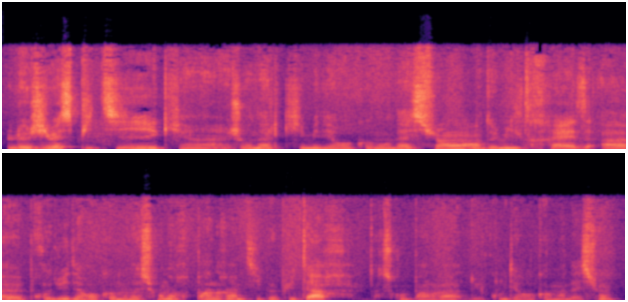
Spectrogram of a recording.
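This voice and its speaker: A man's voice: mid-range voice, lively intonation, fast talker, few pauses, mellow, breathy edge. A man presenting a physiotherapy talk over slides, hesitant, with many fillers and restarts. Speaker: physiotherapy lecturer.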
